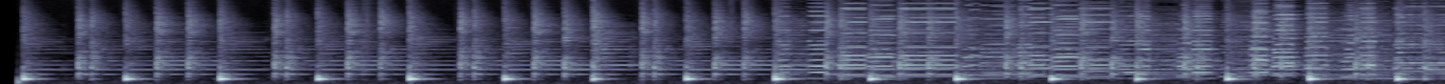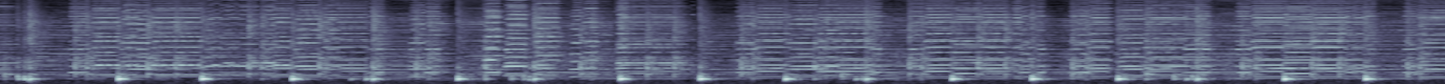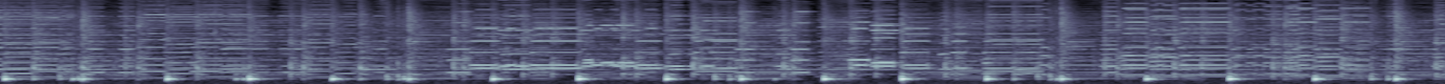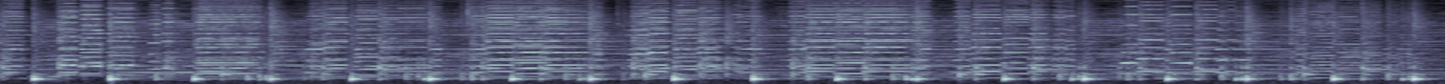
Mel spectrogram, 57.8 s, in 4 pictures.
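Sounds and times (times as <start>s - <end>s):
Georgian folk dance music: 0.2s - 57.7s.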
